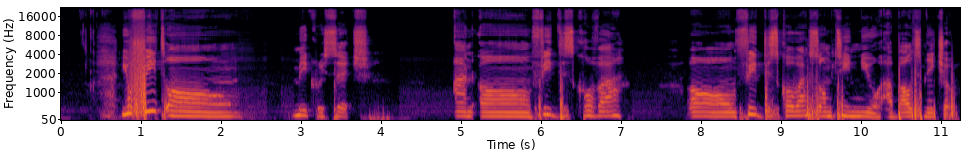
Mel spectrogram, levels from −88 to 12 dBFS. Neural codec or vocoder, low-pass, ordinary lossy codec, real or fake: vocoder, 48 kHz, 128 mel bands, Vocos; none; none; fake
